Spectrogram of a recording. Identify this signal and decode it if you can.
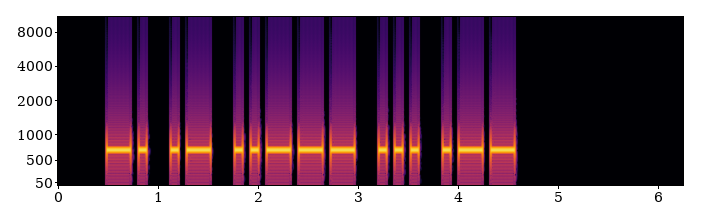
Morse code, heard as a keyed tone, about 15 wpm, 700 Hz. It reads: NA2SW
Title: USA Call Signs - 5 Characters - Repeated 3x - 15wpm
